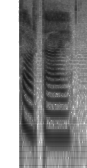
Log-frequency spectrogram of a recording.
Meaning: container
- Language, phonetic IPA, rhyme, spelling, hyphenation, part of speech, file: Hungarian, [ˈtɒrtaːj], -aːj, tartály, tar‧tály, noun, Hu-tartály.ogg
